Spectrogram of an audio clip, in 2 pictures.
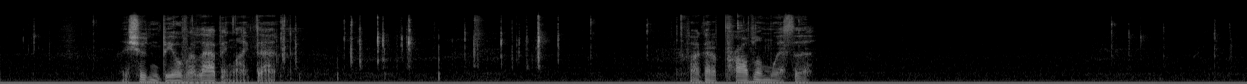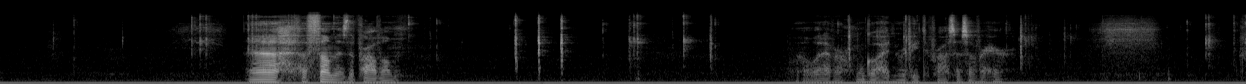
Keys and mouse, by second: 1.7-3.1 middle drag, 3.1 Tab, 3.7 Tab, 4.2 z, 5.6 a, 6.6 middle click, 8.5-9.5 middle drag, 9.7 middle click, 10.2 middle click, 11.2-12.7 middle drag, 14.6-18.5 middle drag, 21.7 middle click.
